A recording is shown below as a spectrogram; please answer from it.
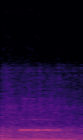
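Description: A faint, steady electronic beep tone from a reversing truck, distant and quiet against low background rumble.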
